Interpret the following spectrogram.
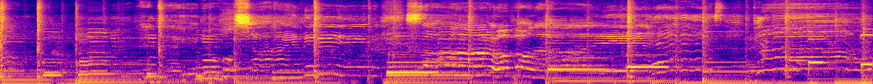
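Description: Acoustic guitar strummed in a steady rhythm while a man sings a song into a microphone, with other voices singing along.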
